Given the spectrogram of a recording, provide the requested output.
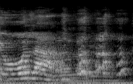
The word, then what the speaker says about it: hola: yeah but we say hola and hello we know that's hello I'm not gonna write them here cus we have in the air yeah okay so the H is silent and we say hola right hola let's go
